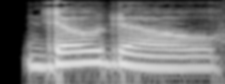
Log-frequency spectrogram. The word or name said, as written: dodoism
